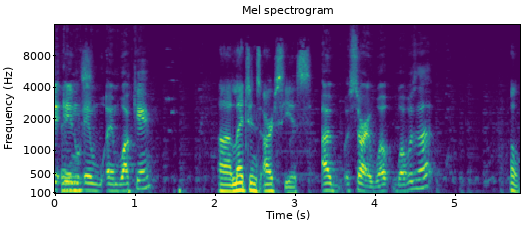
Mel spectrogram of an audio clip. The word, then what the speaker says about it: Arceus: How do you pronounce the name of the Pokemon of creation? Oh. Arceus.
